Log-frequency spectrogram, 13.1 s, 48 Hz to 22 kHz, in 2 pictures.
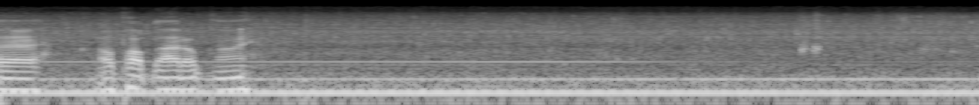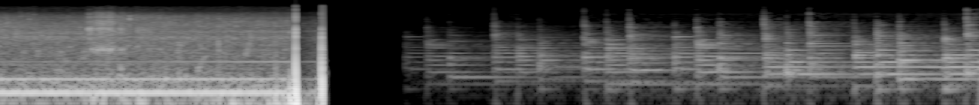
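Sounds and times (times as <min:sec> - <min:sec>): constant low hum: 0:00.0 - 0:08.7
water splashing into pond: 0:03.5 - 0:08.7
plucked music: 0:09.3 - 0:13.0.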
